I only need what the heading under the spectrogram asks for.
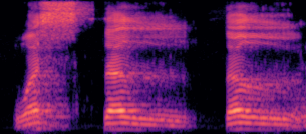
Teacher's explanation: Tag bukan dipantulkan tapi di dialirkan.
